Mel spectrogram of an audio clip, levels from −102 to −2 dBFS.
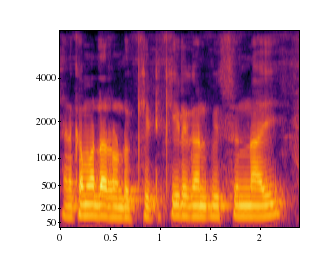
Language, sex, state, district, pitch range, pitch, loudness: Telugu, male, Telangana, Mahabubabad, 115-120 Hz, 115 Hz, -18 LUFS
